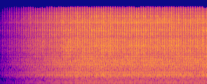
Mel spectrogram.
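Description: Film-camera running sound effect: a fast, even mechanical rattle, like reels turning through a cine camera, that fades in over the first second and a half and then runs steadily.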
